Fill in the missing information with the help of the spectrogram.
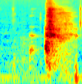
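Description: A single sharp sneeze bursts out, a brief explosive hiss of breath after a quick intake, then quiet.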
